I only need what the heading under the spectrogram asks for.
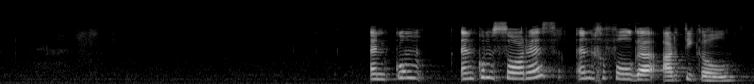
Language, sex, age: Afrikaans, female, 19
